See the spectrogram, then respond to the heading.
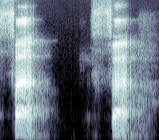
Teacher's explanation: ujung gigi seri atas bertemu dengan perut bibir bawah maksudnya adalah bagian belakang bibir bawah perut bibir bawah maksudnya bagian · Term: huruf Fa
